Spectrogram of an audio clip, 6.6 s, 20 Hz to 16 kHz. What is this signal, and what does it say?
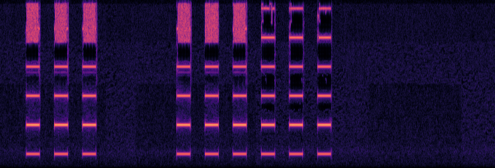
Beep code, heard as beeps from a small speaker, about 1380 Hz. 3-6.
